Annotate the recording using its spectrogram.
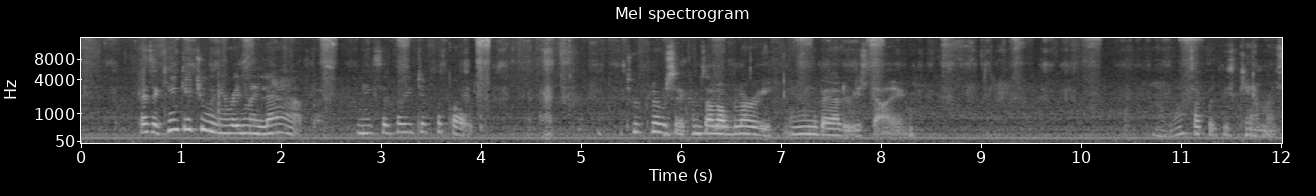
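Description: A puppy chews and nibbles on a finger.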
